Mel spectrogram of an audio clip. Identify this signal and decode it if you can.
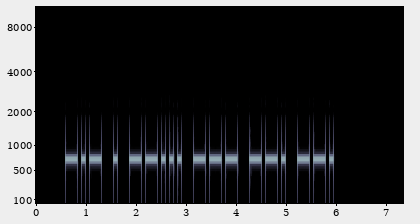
Morse code, heard as a keyed tone, about 15 wpm, 700 Hz. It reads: KE7OGG
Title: USA Call Signs 15wpm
